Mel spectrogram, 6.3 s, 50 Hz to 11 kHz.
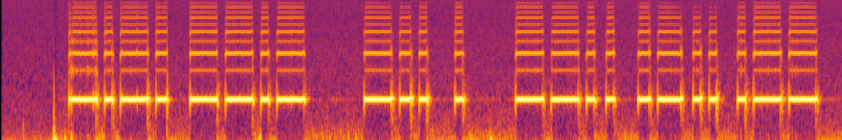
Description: Morse code, heard as a keyed tone, about 18 wpm, 1010 Hz. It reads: CQ DE ZLW
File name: WellingtonRadioZlwCloseDownOnHfAndMf / 01-Zlw 4277khz 417.5 qrt until 0925z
